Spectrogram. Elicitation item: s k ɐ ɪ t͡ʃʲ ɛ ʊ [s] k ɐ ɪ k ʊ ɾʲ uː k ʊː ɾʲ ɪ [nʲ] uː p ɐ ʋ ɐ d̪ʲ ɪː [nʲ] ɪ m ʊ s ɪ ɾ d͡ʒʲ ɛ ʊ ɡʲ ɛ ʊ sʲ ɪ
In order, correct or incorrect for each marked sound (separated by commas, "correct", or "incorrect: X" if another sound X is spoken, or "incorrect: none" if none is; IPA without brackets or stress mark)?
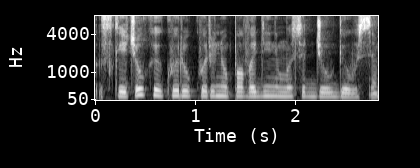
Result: incorrect: none, correct, correct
